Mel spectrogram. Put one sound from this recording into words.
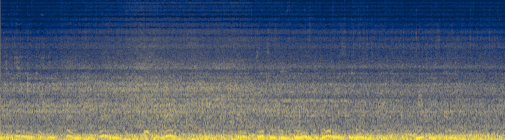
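Tyres roar on the road beneath a moving car.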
